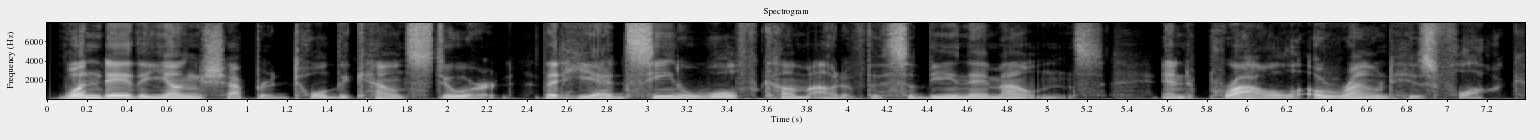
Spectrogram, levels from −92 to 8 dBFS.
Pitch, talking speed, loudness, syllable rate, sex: 115 Hz, 210 wpm, -22 LUFS, 4.8 syllables/s, male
